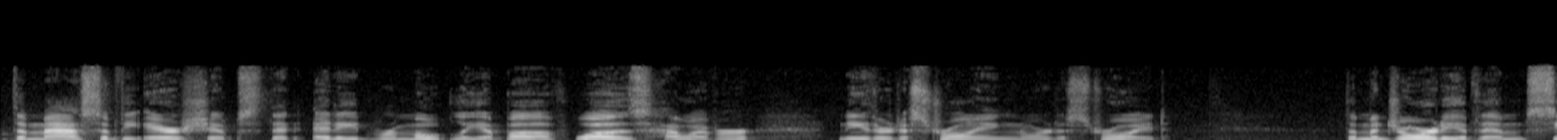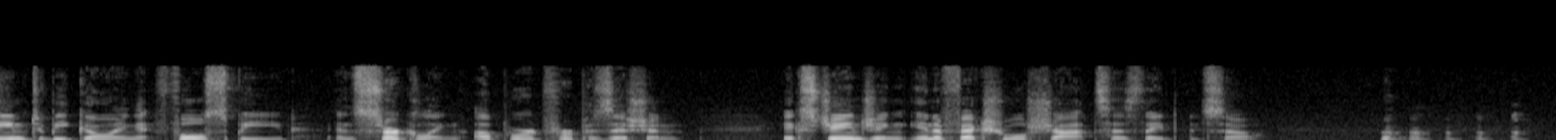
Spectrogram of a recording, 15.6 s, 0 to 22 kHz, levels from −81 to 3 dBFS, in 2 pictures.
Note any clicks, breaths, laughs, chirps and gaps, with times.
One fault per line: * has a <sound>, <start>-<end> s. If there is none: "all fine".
* has a dropout, 13.7-13.7 s
* has a laugh, 14.7-15.4 s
